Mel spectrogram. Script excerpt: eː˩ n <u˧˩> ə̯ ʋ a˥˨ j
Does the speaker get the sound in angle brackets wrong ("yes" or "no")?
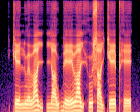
yes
